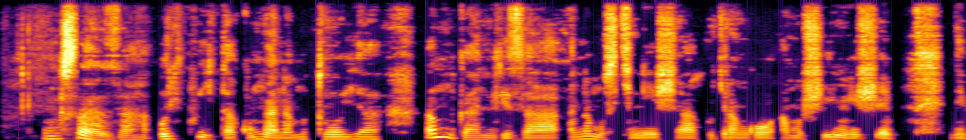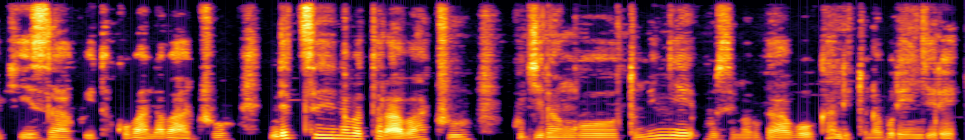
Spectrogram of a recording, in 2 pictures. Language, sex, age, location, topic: Kinyarwanda, male, 18-24, Huye, health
